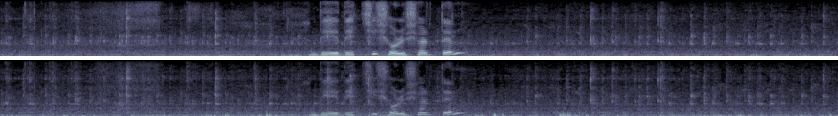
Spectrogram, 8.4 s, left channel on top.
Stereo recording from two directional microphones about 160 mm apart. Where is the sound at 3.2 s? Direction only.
30° left (ahead or behind).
